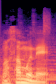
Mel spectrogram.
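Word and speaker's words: 正宗: もりが、江戸の人々は訓読みで読んでしまい正宗という読み方で定着したんですよね。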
